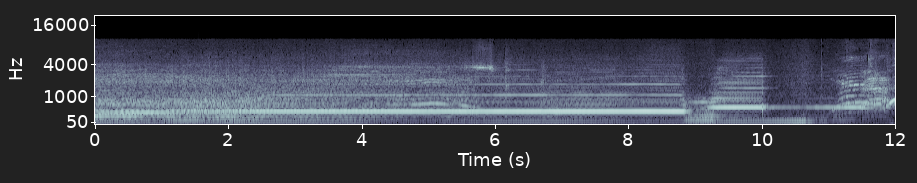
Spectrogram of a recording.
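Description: Distorted electric guitar and bass ringing out on long held notes and feedback as a live metal song winds down. The held tones shift about nine seconds in, and swooping pitch glides come in near the end.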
